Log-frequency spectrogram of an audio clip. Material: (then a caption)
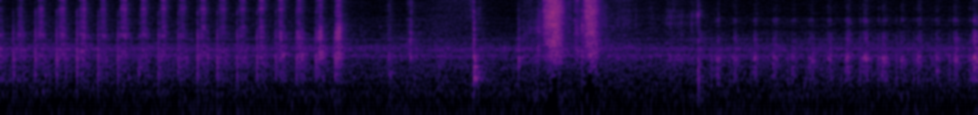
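Wax coating. A pointed green stylus, held in a long-nailed hand, scratches continuously across a flat, thin, black wax-coated scratchboard card. It makes a steady run of short, bright, dry scraping strokes at a brisk, uneven pace. Two louder, harsher rasps stand out near the middle before the light rhythmic scratching resumes.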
